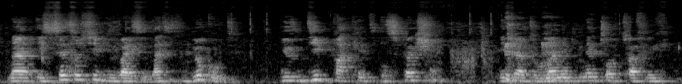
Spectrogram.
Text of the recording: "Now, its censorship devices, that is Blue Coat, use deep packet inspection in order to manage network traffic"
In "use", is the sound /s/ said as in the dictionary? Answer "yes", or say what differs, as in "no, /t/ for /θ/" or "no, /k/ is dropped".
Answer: no, /s/ is dropped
